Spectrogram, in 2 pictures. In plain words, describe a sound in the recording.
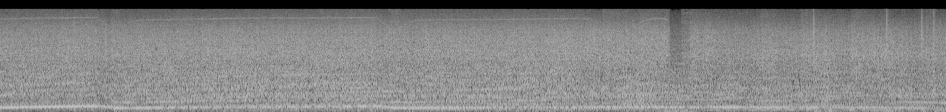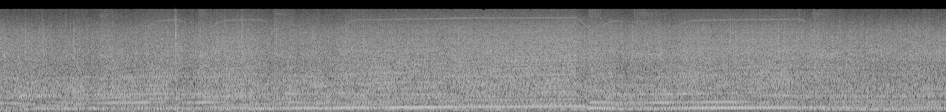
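A car engine roars steadily and shifts gears, its pitch dropping with each change.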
